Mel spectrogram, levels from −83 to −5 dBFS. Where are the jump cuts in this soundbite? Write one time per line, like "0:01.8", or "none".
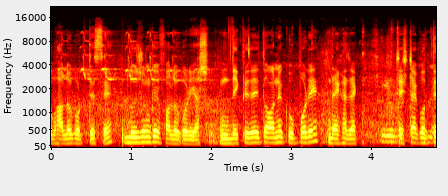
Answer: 0:00.9
0:02.0
0:03.4

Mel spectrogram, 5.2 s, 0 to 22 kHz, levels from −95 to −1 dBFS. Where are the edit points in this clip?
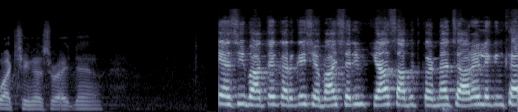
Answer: none

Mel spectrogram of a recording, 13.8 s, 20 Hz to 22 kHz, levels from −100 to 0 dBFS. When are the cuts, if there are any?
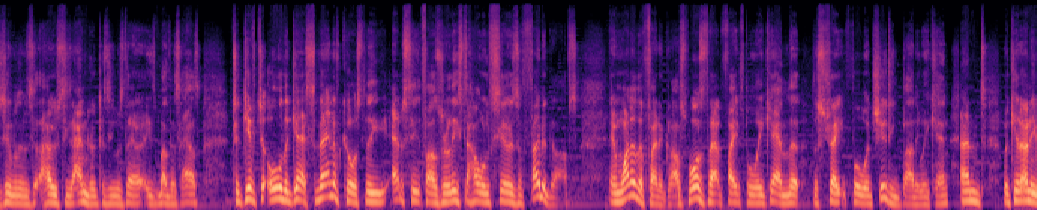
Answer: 0:04.2
0:05.6
0:12.7

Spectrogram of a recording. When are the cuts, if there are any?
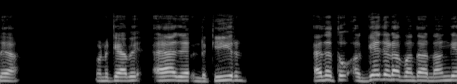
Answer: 0:01.9

